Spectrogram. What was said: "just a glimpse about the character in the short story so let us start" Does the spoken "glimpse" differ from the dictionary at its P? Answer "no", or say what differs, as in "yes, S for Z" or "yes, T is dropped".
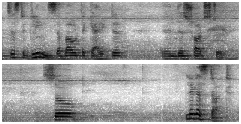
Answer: yes, P is dropped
